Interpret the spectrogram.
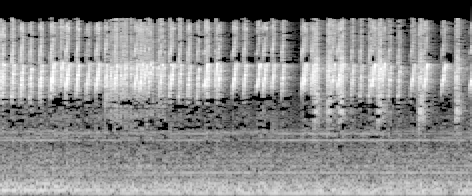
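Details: Cucak kinoi song for training other songbirds, delivered densely and sharply: an almost continuous stream of high, rapid twittering pulses, growing louder and more broken toward the end.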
